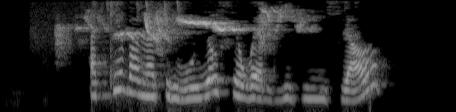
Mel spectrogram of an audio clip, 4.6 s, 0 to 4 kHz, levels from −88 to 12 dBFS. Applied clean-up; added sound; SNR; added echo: classical method Wiener filter.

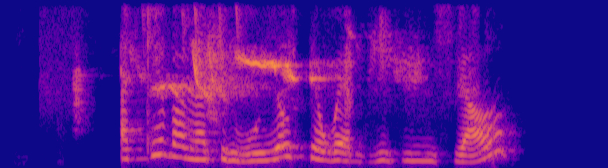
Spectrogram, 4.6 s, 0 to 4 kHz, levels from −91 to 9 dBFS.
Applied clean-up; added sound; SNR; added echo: neural mask model RNNoise.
